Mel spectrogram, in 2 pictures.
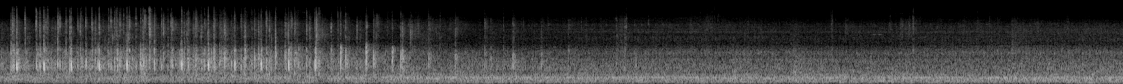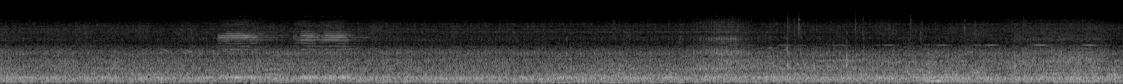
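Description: Steady outdoor street background with traffic noise. A denser patter of fine clicks runs through the first four seconds, and a short two-pulse high tone sounds about two-thirds of the way through.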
